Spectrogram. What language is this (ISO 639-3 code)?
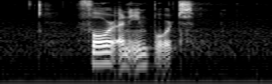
afr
